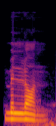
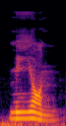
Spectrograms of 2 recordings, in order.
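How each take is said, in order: First: The double L is said as an L sound. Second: The double L is said as a Y sound. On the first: The speaker calls it wrong. "the double L is not millon" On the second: The speaker calls it right. "Double L is pronounced as I A"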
